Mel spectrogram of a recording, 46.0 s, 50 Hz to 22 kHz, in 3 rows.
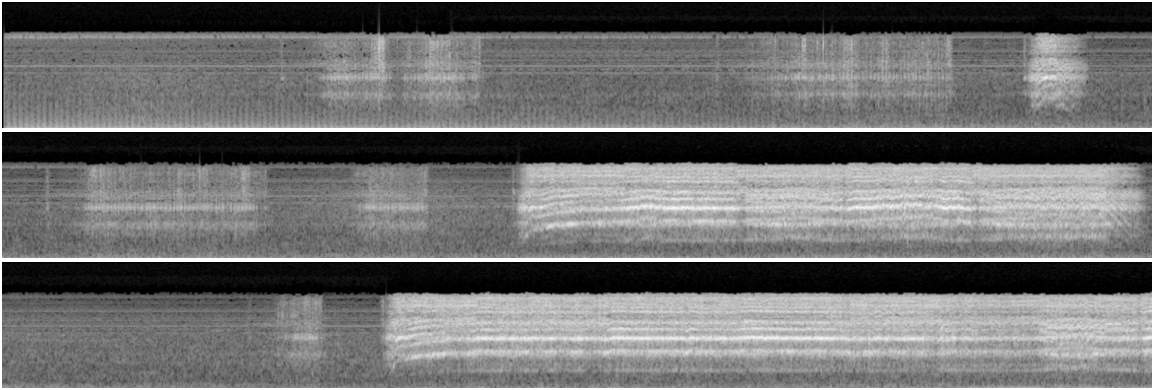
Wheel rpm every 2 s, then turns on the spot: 0, 0, 20, 10, 0, 20, 20, 10, 20, 10, 10, 120, 160, 160, 160, 20, 0, 10, 150, 160, 160, 160, 160.
4-8 10-12 16-22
